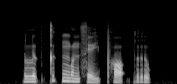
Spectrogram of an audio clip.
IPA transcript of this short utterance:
lɯ˨˩k̚tɯ˥˩k̚ŋo˧nseː˩˦j pʰɔ˨˩ʔ pru˨˩k̚

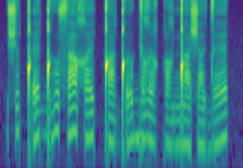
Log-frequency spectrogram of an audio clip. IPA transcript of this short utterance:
ʃɘ˧˥˧ǃʼɛ˨˦ɡ͡ǃə˧˥˧ʊ̯ sa˧˥˧χɛ˨˦ɪ̯ ǃa˨˩ǃʼə˨˦ʊ̯ɡʲə˨˦ʁi˨˩ʁ qɘ˨˩ʁŋ͡ǃa˨˩ʃa˨˩ɪ̯ dɛ˨˦

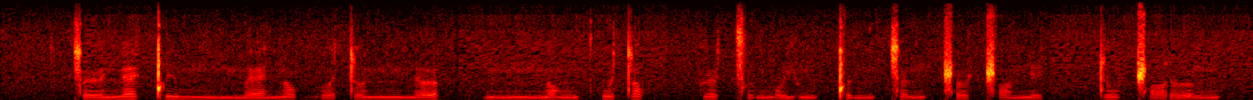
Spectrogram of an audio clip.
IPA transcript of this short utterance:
ǀønɛǃi mːɛnɔ ɡʷətonːə | nːɔŋkʷʰɛtɔ kːøǀɨŋʷɨjəŋ ǃɨŋǀøŋ ǁɵǁɔni tːuǁɔ ɾɵŋ

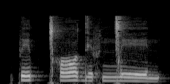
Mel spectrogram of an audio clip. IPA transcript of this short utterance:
pep ǀʰɔdef ŋ͡ǀen

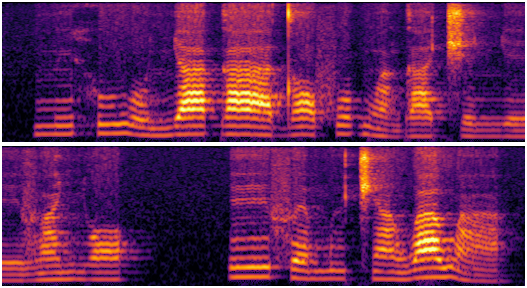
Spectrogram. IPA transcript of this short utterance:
mĩ˨˦hu˧wo˨ɲaː˧ ɡaː˦˨dɔ˦˨fo˦ɡʷã˨ ɡa˨t͡ʃə˨ɲeː˨ vã˧ɲɔ˧ | eː˧fɛ˨mɨ˨t͡ʃã˨ wa˦wã˨

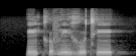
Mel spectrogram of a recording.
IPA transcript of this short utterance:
ĩ˦kʰʊ˨vĩ˦ ɣu˦tʰĩ˦

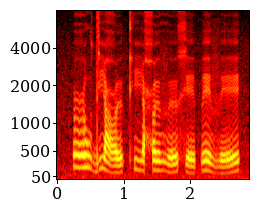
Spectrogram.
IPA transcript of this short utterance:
ʕu˥˩di˥˩ʕø˩˥ kʰi˥˩ħø˥ vø˩˥xe˩pe˥˩ ve˩˥

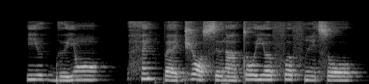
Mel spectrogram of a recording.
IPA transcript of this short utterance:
jɨ˧ɡ͡bɨ˨jɔ̃˧ | hɛ̃˦kpɛ˨d͡ʒɔ˦˨ sɨ˨ɾã˨ to˦jə˦ fə˦fĩ˧so˧

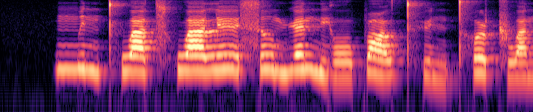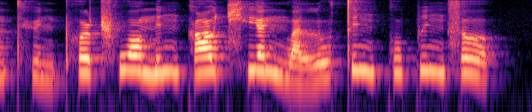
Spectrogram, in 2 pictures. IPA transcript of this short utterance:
mi˥˧nt̪ʰwä˥˩t͡sʰwä˥ le˥˧ɪ̯sɹ̩˥˧mɥɛ˥˩n jo˧˥ʊ̯pɑ˧˥ʊ̯t̪ʰy˨˩n t̪ʰɤ˥˩ʈ͡ʂwa˧˥nt̪ʰy˨˩npʰɤ˥˧ ʈ͡ʂʰwɔ˥˧n̪i˥˩ŋkɑ˥ʊ̯ t͡ɕʰjɛ˥˩nn̪wä˩ lu˧˥t̪i˥˩ŋ ku˥pi˥˧ŋ sɤ˥˩

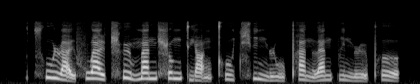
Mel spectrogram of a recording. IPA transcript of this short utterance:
t͡sʰu˥ ɻa̰˨˩ɪ̯fwa˥˧ɪ̯ ʈ͡ʂʰɻ̩˥˩ma˥nʂʊ˥ŋ t̪jɑ̰˨˩ŋ kʰu˥˧ t͡ɕʰi˥˩ŋɻṵ˨˩ pʰa˥˩nla˥n pi˥˩nɻɻ̩˨˩pʰɤ˥˩

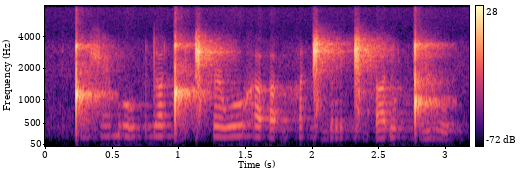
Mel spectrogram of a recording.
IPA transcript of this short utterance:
ǃæ̤ʃæ̤bu | dʌɡ͡ǃɑ̤ǁʰə˞ wuxʌ ʔʌʔṳhʌ ɡ͡ǁæ̤rɪ ɡ͡ǁɑ̤ʔʌɗu ɡ͡ǃʊju

